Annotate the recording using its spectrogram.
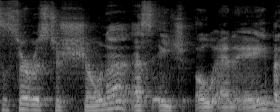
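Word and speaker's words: Schöna: the um it says it's a service to shona s-h-o-n-a but it's actually spelled differently o n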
